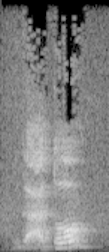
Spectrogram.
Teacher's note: Oclusivo, velar sonoro, un sonido suave.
